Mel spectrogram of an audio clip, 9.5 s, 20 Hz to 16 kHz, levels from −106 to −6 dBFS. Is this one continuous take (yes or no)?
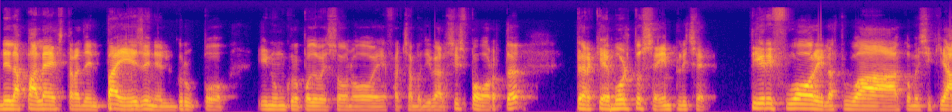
yes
